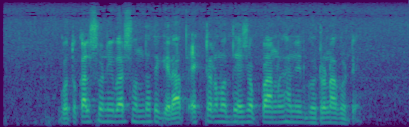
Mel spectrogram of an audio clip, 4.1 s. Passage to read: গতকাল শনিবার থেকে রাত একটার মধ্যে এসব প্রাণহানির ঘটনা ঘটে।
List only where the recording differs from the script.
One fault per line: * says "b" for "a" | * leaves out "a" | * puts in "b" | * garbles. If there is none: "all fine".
* puts in "সন্ধ্যা"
